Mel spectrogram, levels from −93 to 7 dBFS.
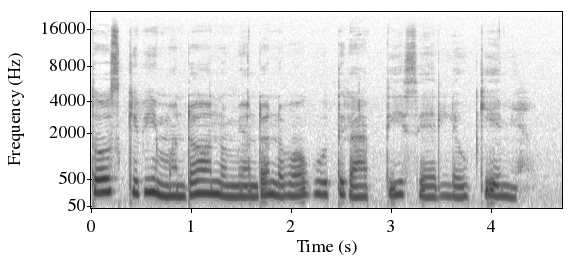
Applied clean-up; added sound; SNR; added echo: none; none; none; none.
